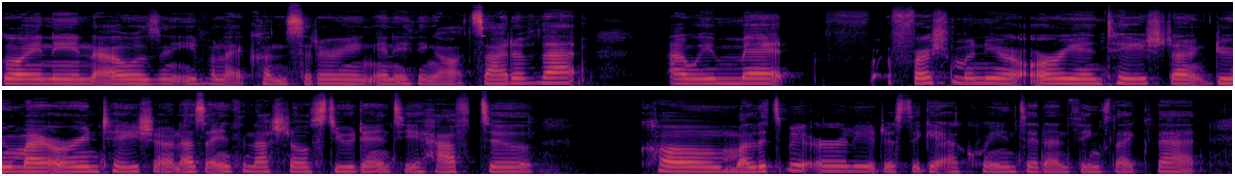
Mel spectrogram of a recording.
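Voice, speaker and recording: Speaking in a Jamaican accent at a fairly quick pace, a woman is heard on a very clean recording with a silent background. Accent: Jamaican, noticeable. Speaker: podcast co-host. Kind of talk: casual chat.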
